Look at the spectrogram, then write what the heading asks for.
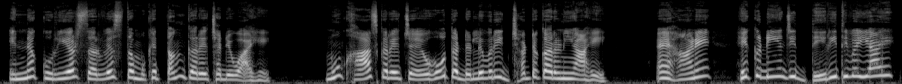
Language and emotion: Sindhi, angry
